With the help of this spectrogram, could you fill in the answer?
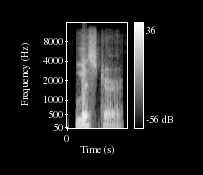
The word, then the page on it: lister: American English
